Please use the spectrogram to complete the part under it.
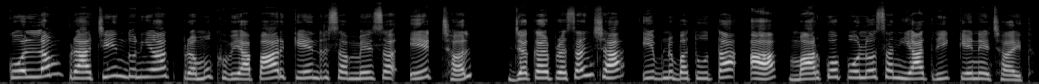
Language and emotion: Maithili, neutral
